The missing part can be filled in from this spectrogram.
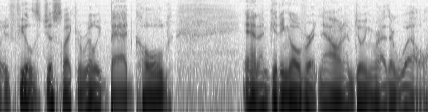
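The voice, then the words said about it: Slightly hoarse, scratchy voice. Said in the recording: “Cough, scratchy throat ... if I sound a little hoarse”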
